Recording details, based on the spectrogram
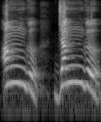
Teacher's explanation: अनुस्वार में सिर्फ और सिर्फ जो है नाक से निकलेगी, और उच्चारण कुछ जोर से किया जाता है, और क्या, थोड़ा सा ताकत लगा के जोर से, जैसे बोलेंगे अंग, जंग, है ना, पलंग।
